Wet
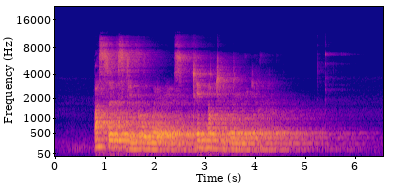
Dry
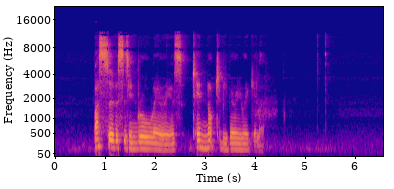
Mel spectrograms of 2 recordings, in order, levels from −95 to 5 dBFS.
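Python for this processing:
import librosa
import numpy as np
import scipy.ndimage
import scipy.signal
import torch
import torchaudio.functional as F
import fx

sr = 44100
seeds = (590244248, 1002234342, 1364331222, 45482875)

y = scipy.signal.sosfilt(scipy.signal.butter(2, 3600.0, 'lowpass', fs=sr, output='sos'), x)
y = y + 10.0 ** (-15.0 / 20.0) * np.pad(y, (int(330 * sr / 1000.0), 0))[:len(y)]
y = fx.rev_plate(y, sr, seeds[0], rt60_s=4.0, hf_ratio=0.3, predelay_ms=0, drr_db=-1.5)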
